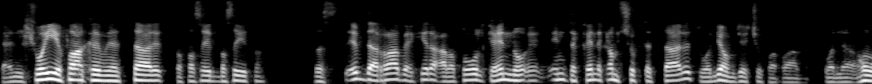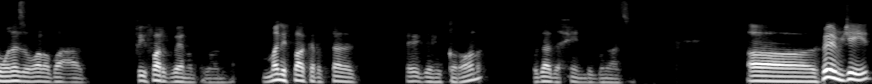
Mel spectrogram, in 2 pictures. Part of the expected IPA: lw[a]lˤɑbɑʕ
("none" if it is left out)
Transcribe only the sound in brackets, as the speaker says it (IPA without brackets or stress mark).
ɑ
